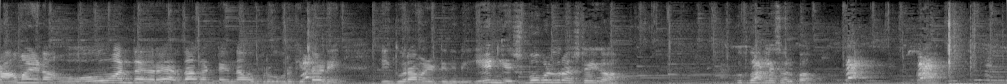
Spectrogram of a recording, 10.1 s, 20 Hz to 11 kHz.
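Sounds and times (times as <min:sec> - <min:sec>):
puppy barking: 0:03.0 - 0:03.3, 0:08.4 - 0:09.5.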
